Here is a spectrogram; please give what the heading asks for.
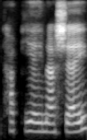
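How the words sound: It is said the British way, papier. "I always used to say papier mâché when I was living in the British side of things"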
